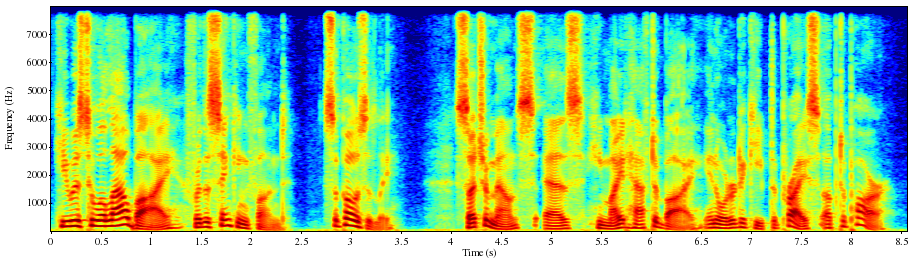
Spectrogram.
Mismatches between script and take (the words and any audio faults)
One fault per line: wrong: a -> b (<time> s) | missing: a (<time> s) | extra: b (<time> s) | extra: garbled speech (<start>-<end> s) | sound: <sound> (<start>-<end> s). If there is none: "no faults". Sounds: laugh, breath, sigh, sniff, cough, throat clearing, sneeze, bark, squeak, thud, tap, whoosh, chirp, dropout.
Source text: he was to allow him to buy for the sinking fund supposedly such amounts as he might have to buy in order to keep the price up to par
missing: him to (0.8 s)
